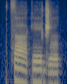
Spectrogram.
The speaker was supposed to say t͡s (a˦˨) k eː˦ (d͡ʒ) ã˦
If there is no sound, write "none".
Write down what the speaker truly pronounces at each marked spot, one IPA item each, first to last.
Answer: aː˦˨, d͡ʒ

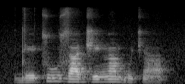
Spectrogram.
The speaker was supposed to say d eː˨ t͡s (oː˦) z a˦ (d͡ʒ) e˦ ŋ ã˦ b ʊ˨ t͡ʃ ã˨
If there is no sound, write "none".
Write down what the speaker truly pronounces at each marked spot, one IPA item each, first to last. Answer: uː˦, d͡ʒ

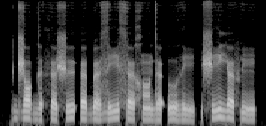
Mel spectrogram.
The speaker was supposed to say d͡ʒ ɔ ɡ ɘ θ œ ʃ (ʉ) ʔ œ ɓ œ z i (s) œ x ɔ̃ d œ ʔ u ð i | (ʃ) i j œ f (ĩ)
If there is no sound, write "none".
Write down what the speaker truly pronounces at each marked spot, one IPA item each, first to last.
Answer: ʉ, s, ʃ, ĩ

